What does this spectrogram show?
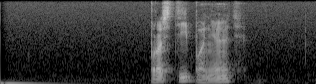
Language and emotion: Russian, sad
